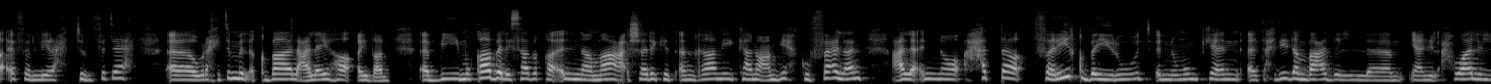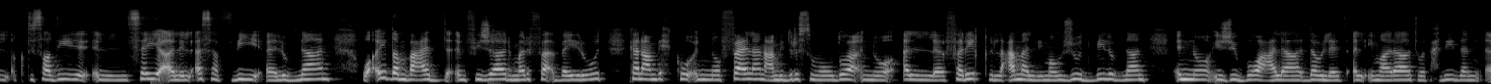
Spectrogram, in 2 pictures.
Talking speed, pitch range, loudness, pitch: 120 wpm, 210-245 Hz, -28 LUFS, 230 Hz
